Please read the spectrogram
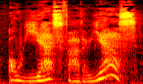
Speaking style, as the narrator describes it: Almanzo almost shouted

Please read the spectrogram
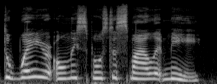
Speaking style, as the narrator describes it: shouted, and angry tears started to stream down her cheeks

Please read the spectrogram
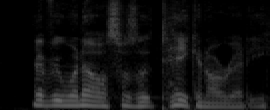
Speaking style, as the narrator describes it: he mumbled

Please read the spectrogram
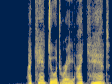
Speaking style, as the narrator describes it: she pleaded

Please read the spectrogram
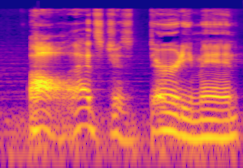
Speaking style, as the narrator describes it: Mikey groaned

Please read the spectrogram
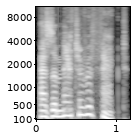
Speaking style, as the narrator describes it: said Hermione sweetly

